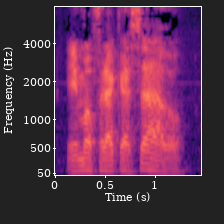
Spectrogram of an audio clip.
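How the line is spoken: Grumbled. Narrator (Spanish): refunfuñó Keith

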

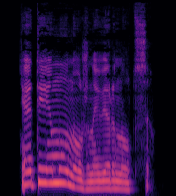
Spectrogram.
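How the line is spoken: Cold reply. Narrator (Russian): холодно ответил сын

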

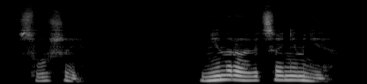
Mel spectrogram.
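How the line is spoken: Quiet. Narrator (Russian): тихо произнес Стив

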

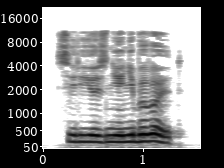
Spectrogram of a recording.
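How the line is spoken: Gruff mutter. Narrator (Russian): буркнул боевик

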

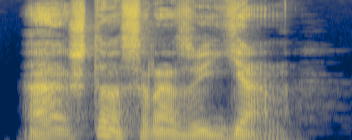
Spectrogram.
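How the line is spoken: Snapping retort. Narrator (Russian): огрызнулся охотник

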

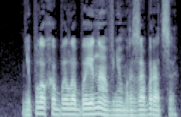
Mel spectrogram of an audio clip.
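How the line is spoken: Grumbling. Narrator (Russian): проворчал кибернетик

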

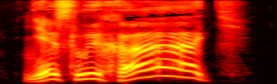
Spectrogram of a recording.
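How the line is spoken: Loud, sing-song. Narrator (Russian): ответил громко и нараспев Пантелей

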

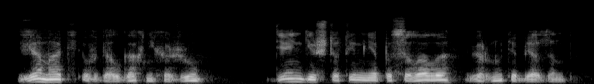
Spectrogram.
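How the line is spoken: Quiet. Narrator (Russian): Николай тихо сказал

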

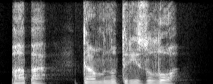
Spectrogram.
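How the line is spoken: Hurried mutter. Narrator (Russian): торопливо пробормотала Лили

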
